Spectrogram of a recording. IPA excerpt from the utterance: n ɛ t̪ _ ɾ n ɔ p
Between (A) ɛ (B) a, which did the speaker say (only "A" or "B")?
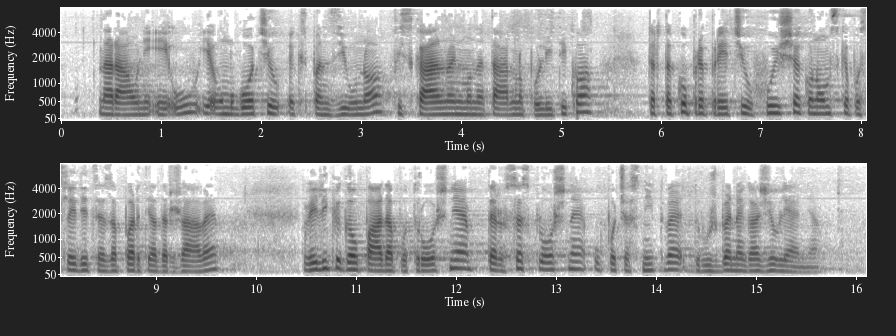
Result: B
